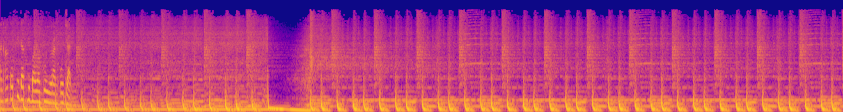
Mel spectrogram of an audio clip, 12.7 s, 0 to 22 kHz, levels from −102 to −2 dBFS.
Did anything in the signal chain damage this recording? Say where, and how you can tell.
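Yes. The damage is at the sample-format conversion stage, where the audio was read two samples at a time (double speed) from start to finish. It plays at exactly 2x with pitch raised 12 semitones, a full octave. The reader treated pairs of samples as single frames, as if the data were stereo or twice as wide, and skipped half of them. This differs from an ordinary sample-rate mismatch because skipping samples without filtering folds any strong content above a quarter of the sample rate back down.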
